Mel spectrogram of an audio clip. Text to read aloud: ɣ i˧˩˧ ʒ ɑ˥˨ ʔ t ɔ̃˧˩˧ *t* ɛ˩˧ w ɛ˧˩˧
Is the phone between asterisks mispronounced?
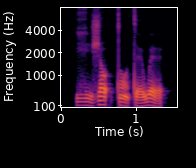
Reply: no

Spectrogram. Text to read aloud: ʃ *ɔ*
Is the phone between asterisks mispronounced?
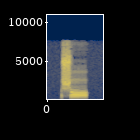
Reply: no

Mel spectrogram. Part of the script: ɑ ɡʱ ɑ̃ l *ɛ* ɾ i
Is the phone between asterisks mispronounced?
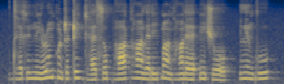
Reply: no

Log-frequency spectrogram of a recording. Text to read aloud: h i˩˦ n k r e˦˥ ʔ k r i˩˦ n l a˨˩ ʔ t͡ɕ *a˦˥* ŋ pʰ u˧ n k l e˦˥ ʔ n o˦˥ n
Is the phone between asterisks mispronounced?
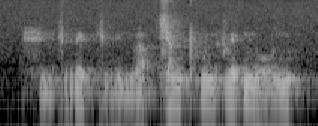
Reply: no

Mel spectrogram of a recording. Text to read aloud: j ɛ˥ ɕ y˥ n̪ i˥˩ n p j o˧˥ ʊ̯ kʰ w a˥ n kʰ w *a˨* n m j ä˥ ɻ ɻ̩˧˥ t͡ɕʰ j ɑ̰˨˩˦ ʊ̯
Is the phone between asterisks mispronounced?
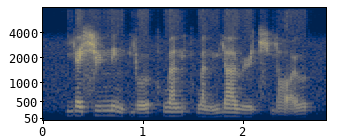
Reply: no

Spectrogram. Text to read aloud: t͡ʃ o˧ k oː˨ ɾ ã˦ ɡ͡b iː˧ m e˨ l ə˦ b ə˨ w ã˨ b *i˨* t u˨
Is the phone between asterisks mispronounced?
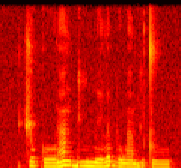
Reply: no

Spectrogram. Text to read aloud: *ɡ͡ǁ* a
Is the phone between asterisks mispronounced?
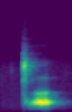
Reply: no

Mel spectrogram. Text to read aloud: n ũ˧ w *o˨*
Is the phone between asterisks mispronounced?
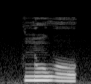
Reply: no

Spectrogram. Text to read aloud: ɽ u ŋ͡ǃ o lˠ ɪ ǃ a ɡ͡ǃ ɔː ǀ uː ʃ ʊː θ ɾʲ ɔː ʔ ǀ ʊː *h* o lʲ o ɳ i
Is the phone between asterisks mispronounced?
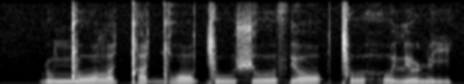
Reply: no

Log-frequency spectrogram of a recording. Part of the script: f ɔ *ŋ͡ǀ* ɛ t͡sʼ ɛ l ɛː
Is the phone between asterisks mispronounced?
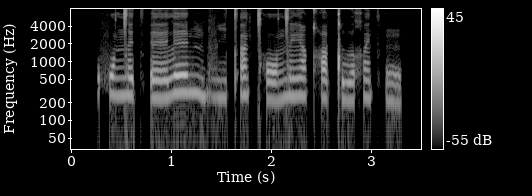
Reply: no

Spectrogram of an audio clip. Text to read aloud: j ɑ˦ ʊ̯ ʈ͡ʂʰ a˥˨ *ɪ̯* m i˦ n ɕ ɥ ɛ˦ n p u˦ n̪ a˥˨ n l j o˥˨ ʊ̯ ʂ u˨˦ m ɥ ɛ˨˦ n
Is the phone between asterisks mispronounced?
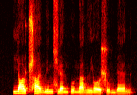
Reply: no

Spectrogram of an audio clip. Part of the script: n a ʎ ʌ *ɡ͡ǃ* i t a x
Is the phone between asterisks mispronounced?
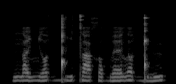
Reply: no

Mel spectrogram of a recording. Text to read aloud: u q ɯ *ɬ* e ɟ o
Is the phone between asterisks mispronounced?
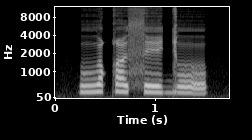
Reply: yes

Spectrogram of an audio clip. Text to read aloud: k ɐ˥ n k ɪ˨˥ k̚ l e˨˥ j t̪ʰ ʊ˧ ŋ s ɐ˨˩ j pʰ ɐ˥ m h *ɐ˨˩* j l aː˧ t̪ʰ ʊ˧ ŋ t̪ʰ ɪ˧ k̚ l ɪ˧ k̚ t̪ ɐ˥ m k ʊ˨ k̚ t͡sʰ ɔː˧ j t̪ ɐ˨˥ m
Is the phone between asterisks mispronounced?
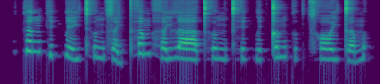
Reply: yes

